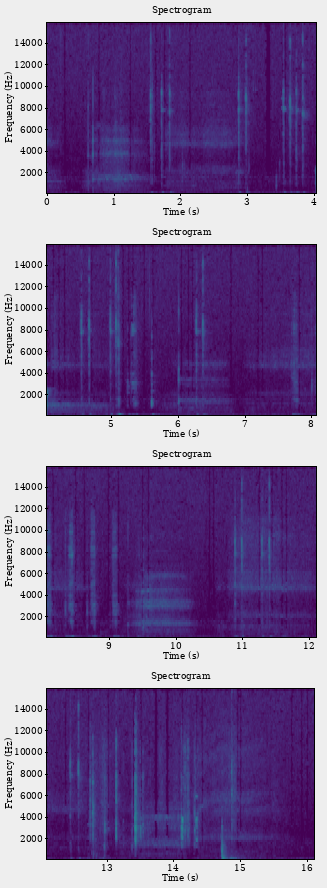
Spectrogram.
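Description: Near silence with faint, scattered computer mouse and keyboard clicks, and one louder click near the end.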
